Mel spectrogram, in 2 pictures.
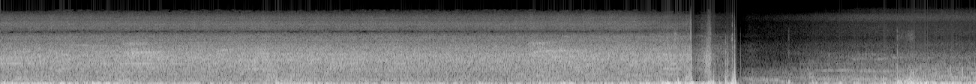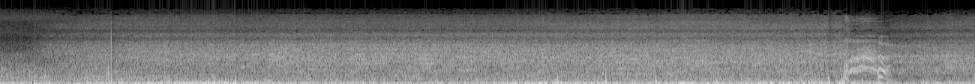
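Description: Steady rushing noise, then after a sudden break about seven seconds in, water pouring from the waterslide exits and splashing into the splash pool.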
